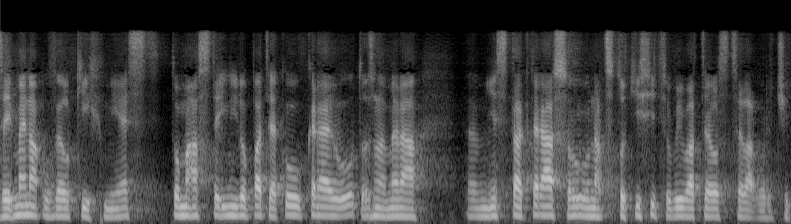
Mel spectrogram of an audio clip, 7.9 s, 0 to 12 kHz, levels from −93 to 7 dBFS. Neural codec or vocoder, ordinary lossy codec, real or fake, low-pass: codec, 16 kHz, about 1 kbps, DyCAST, with the encoder's durations; MP3, 48 kbps; fake; 7.2 kHz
